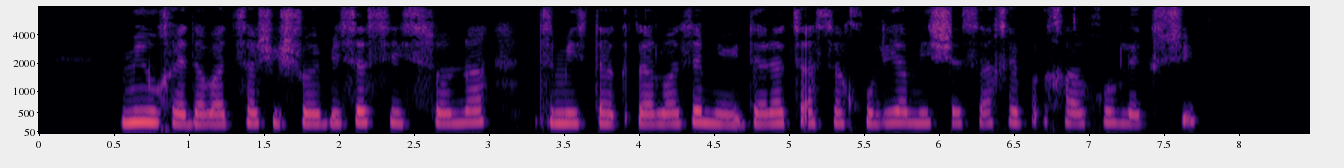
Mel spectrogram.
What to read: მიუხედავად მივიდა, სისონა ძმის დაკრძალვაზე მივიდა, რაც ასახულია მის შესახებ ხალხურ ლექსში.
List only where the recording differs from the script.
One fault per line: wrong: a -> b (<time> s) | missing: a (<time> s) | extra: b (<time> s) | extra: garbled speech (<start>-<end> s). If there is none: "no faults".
wrong: მივიდა -> საშიშროებისა (1.3 s)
